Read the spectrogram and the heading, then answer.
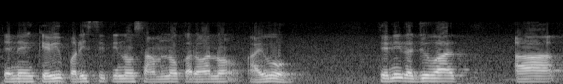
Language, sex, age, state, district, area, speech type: Gujarati, male, 45-60, Gujarat, Surat, urban, spontaneous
